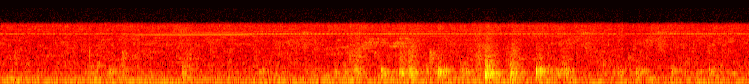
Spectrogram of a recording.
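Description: Broom brushing and scuffing on a tiled floor, with footsteps, as a cluster of short soft strokes about halfway through, over a faint steady high whine.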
